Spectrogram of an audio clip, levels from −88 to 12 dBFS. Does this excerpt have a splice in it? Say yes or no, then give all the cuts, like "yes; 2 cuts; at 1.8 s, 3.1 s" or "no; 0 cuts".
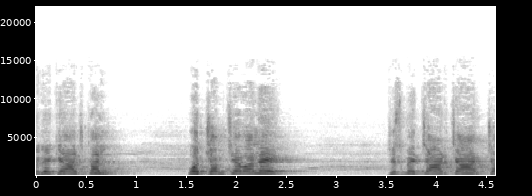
no; 0 cuts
